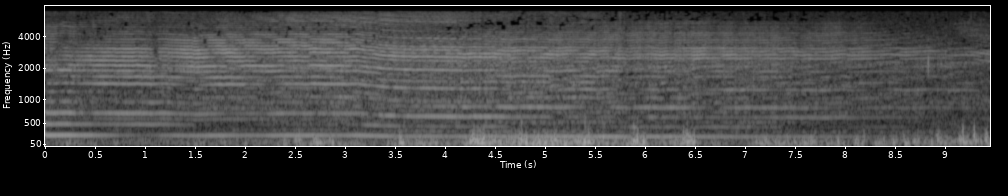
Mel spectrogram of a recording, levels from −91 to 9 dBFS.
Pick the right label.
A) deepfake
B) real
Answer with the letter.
B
